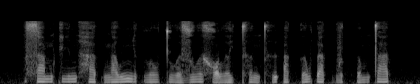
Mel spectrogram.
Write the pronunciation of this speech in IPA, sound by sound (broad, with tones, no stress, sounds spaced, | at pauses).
s a˧ m k i˨˦ n h a˨˩ t̚ ŋ a˨˦ w ɲ ə˨˩ t̚ l o˨˩ t̪ u˧˩ ə̯ z u˧ ə̯ x ɔ̰˧˨ l ə˨˦ j t̪ʰ ə˧˩ n t̪ʰ ɨ̰˧˨ ʔ a˨˩ k̚ ʔ ə˧ w ɗ a˨˩ k̚ v ə˨˩ t̚ ʔ ə˨˦ m t̪ a˦˥ t̚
